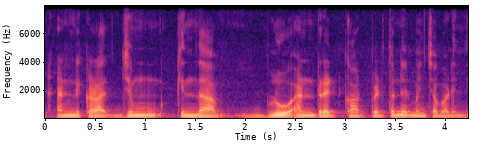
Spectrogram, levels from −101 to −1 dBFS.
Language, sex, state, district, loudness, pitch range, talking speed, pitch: Telugu, male, Andhra Pradesh, Visakhapatnam, -18 LUFS, 100-115 Hz, 140 wpm, 110 Hz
